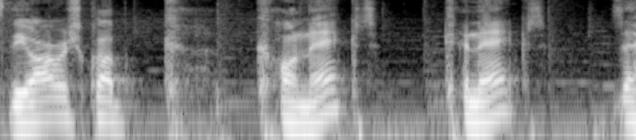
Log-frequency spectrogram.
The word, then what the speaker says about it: Connacht: It's the Irish club Connacht. Is that how you pronounce it, Martin? Do you know? Connacht.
